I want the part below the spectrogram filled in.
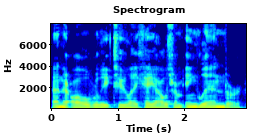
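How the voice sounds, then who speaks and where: A man conducting a casual family interview, speaking haltingly and rephrasing as he goes. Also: fairly low pitch, level tone, gravelly, dark tone.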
